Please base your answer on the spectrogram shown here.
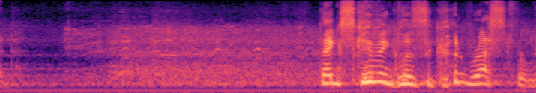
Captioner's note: audience laughing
